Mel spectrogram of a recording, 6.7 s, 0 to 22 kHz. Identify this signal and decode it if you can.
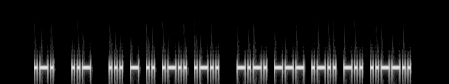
Morse code, heard as a keyed tone, about 30 wpm, 700 Hz. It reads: R U STILL COLD?
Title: Sentences from Top 400 Words and Abbreviations 30wpm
